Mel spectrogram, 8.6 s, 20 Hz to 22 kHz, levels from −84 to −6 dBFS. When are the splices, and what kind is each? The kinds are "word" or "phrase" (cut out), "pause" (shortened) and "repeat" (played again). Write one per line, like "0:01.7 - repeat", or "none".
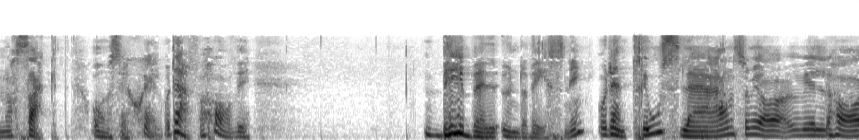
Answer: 0:05.9 - pause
